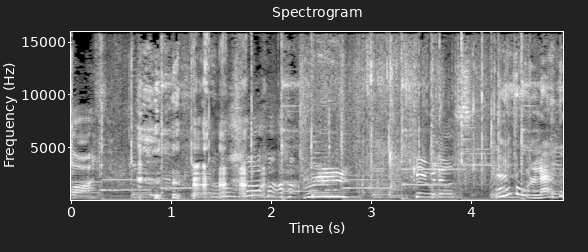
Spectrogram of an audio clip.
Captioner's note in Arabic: يضحك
